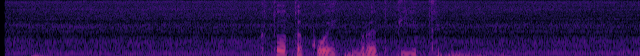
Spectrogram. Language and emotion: Russian, neutral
